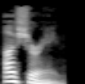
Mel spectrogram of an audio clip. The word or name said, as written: ushering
